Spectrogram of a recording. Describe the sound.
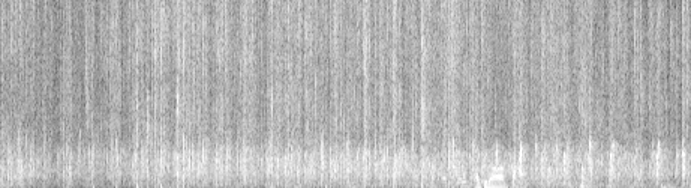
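An audience gives another round of applause for a speaker, clapping steadily for several seconds, a dense, even wash of many hands clapping at a loud level, with a voice briefly speaking over it partway through.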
